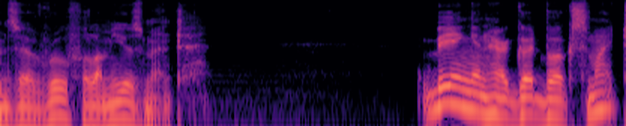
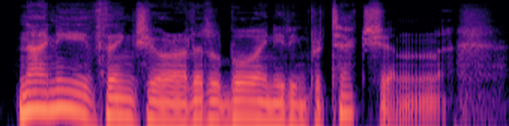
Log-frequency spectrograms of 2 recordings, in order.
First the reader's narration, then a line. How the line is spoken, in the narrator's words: Tylan breathed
